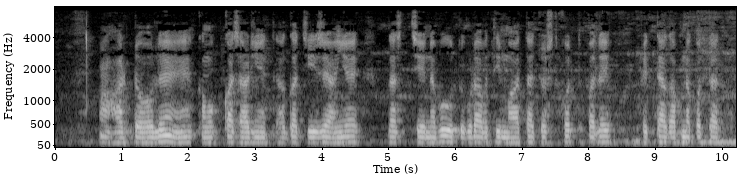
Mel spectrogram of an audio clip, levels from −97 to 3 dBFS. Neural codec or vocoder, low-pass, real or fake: none; 7.2 kHz; real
